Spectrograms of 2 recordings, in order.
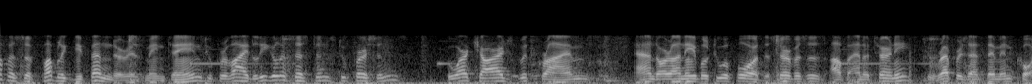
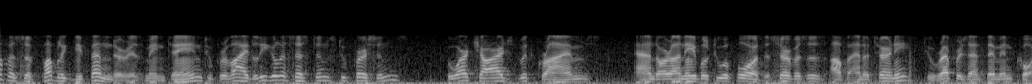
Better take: second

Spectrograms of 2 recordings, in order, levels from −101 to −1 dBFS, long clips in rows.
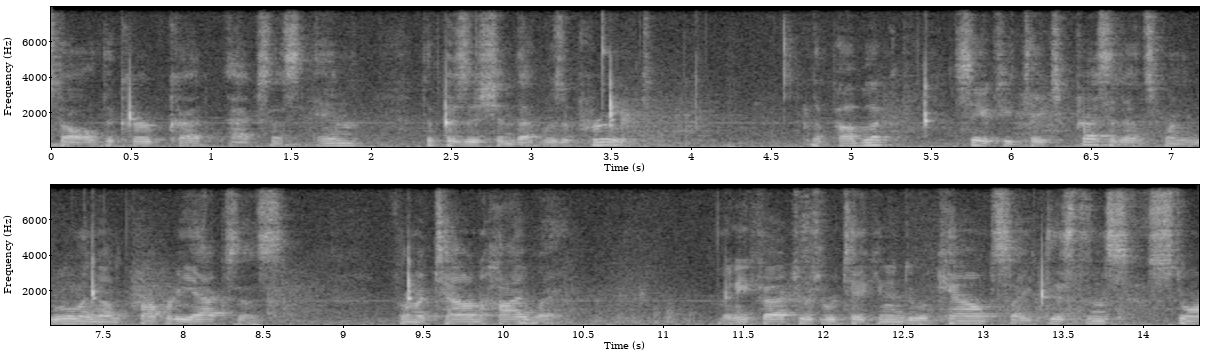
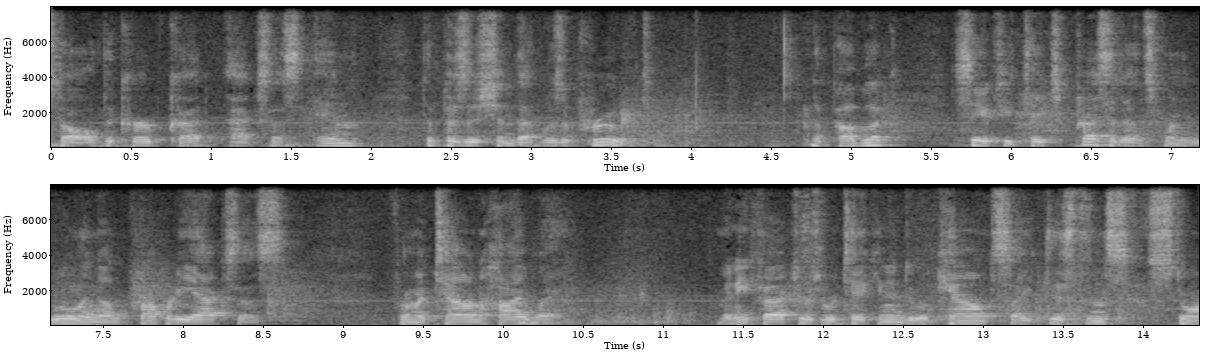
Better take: second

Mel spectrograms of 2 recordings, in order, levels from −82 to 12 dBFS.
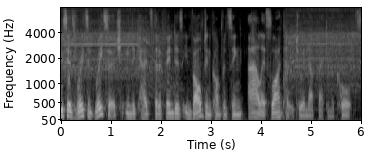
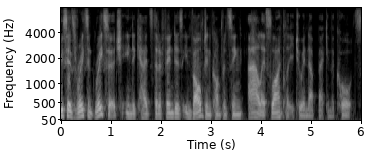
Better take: second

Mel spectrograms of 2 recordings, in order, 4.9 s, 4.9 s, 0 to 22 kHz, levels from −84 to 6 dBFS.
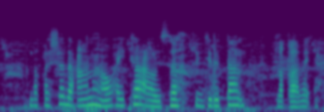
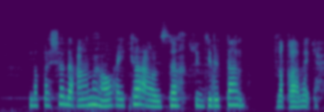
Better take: first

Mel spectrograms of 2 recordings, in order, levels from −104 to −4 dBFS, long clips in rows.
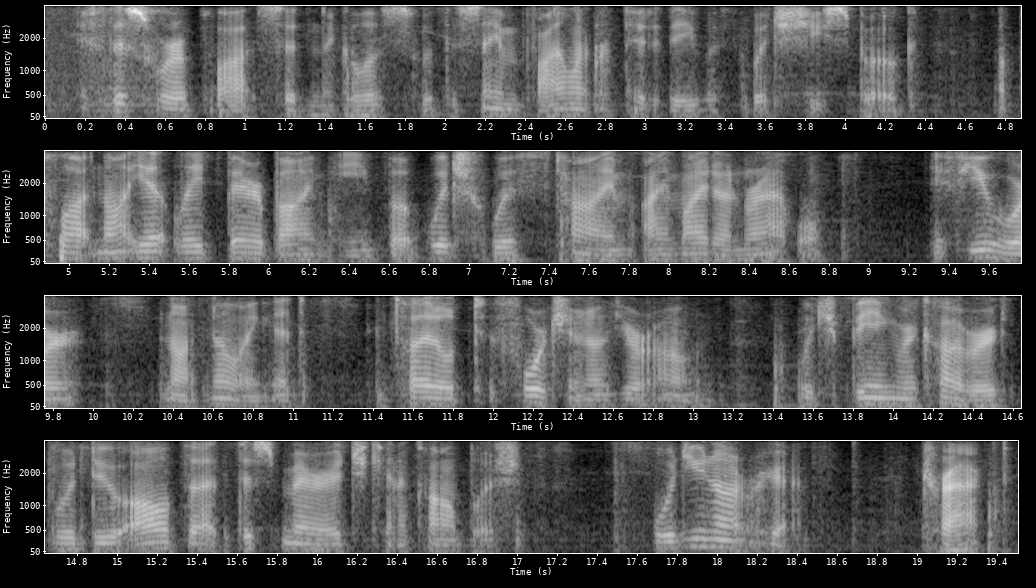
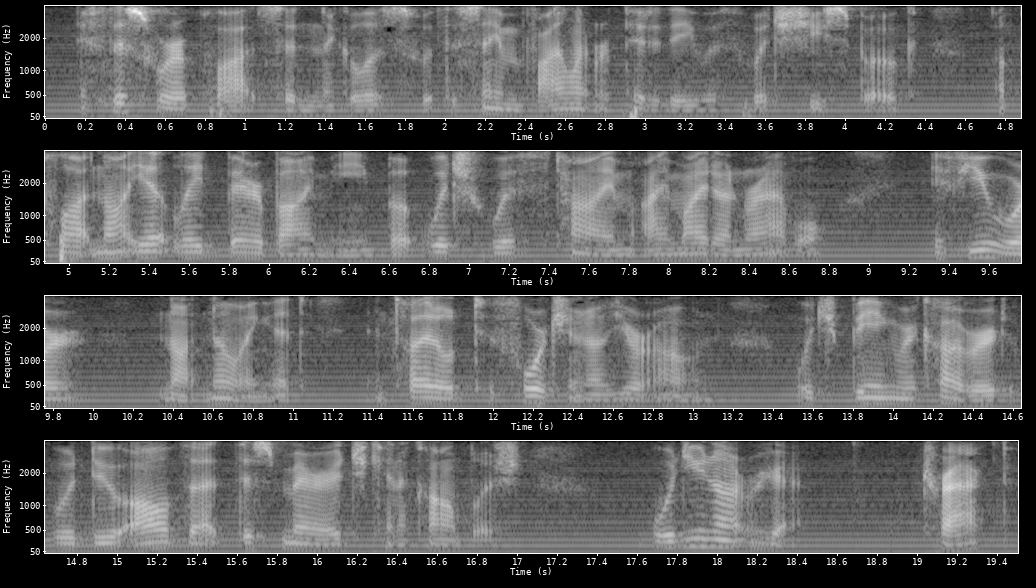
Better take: second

